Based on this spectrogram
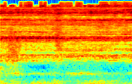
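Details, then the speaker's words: Steady, even hissing roar with a low rumble and no sputtering or popping. A restored Albert Lea Foundry Tourist camp stove's burners run normally after generator preheat, with gas feeding the secondary burner. "Then we can get some gas coming down to the small end, or to the secondary end. There we go. And we have a functioning stove, folks."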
